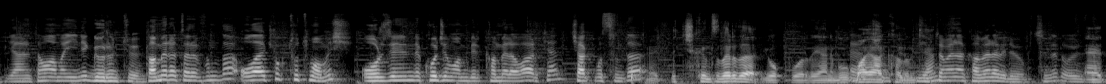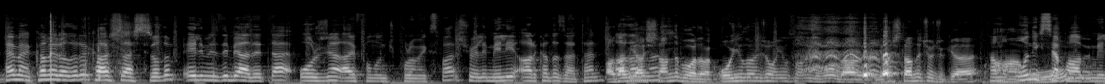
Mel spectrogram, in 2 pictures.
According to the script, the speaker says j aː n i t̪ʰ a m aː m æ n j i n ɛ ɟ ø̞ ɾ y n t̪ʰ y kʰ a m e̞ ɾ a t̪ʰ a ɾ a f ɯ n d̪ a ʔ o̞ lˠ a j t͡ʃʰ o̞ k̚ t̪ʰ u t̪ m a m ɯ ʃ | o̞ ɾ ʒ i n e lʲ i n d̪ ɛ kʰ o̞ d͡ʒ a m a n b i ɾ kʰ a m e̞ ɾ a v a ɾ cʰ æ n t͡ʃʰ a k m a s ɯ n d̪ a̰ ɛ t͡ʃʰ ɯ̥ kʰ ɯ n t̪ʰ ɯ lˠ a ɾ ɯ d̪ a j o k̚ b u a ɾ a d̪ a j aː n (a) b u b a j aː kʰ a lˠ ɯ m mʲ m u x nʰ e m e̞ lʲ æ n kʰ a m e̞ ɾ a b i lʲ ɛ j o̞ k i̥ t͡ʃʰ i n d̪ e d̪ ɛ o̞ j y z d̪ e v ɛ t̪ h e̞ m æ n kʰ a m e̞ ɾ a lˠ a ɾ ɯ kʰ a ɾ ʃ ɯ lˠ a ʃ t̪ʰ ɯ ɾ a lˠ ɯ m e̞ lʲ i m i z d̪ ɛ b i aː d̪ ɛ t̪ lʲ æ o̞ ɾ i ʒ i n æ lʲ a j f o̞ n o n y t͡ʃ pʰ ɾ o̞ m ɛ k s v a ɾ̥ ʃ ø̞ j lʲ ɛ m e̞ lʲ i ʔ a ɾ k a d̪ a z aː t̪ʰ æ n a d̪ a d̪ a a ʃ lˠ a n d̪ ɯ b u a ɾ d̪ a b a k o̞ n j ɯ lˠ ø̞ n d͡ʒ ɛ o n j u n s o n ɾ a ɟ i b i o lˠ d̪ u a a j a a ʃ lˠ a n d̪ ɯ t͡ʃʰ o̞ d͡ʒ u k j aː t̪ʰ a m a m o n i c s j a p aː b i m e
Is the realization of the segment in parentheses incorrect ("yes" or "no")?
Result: yes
